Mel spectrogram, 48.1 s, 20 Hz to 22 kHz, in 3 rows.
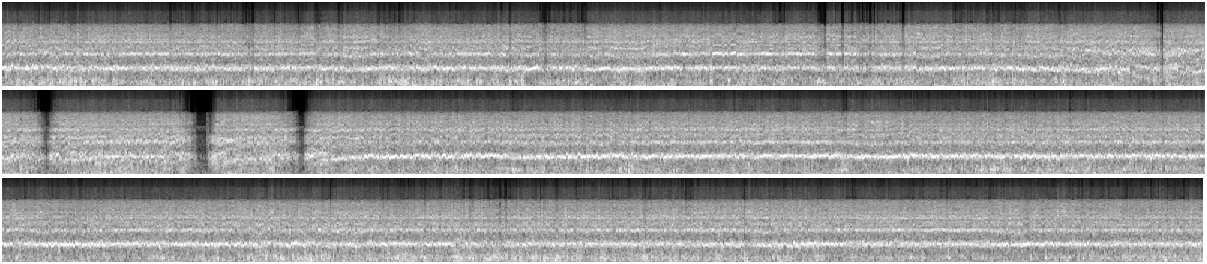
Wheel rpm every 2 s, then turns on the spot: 230, 230, 230, 230, 220, 230, 230, 160, 120, 100, 160, 210, 230, 230, 230, 230, 220, 230, 220, 230, 230, 220, 230, 230.
none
